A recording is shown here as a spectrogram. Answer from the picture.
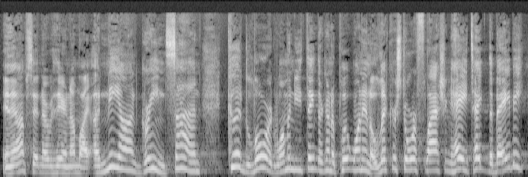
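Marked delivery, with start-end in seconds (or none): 1.4-7.9 high-pitched mock disbelief; exasperated husband's comic protest; incredulous scoffing. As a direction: scoff at an absurd demand, pitched way up. Husband scoffs at wife's demand.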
